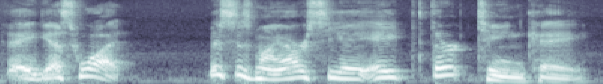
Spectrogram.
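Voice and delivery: ordinary talk, nothing marked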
